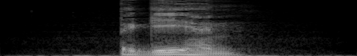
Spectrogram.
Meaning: 1. to commit, perpetrate (a crime, an offense) 2. to walk, to walk on, to use 3. to visit, to inspect 4. to celebrate
- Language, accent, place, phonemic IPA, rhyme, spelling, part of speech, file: German, Germany, Berlin, /bəˈɡeːən/, -eːən, begehen, verb, De-begehen.ogg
